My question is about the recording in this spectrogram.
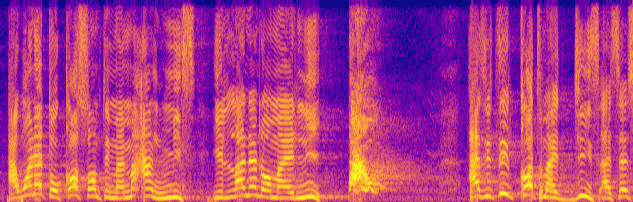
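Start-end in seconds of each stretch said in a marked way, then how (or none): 3.5-3.8 sound effect. Retold or imitated. Cutlass strikes the knee.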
